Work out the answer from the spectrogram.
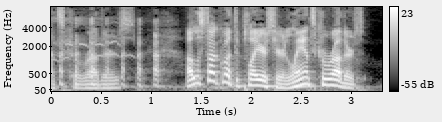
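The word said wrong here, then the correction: Crouther: Am I saying that right? – I think it's Lance Crowther.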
